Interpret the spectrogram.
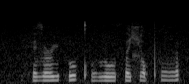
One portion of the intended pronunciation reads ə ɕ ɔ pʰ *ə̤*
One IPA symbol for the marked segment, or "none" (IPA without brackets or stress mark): ə̤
